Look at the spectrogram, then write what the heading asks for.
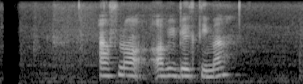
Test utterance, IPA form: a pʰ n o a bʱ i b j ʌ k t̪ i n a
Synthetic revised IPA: a pʰ n o ʌ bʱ i b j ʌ k t̪ i m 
